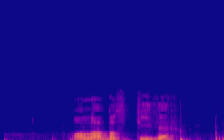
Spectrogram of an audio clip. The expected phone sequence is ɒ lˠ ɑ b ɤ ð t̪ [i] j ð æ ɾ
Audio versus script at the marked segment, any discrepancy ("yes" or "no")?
no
